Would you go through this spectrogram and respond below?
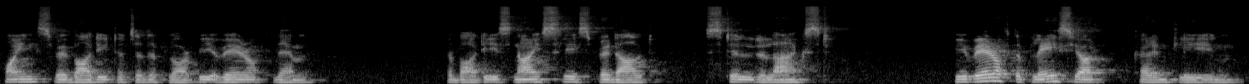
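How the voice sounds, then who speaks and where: A man leading a guided relaxation as a yoga instructor, speaking in short, measured instructions with long pauses, recorded in a reverberant room. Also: fairly low pitch, little pitch movement, creaky. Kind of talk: slow guided meditation. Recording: echoey reverberant room, faint background hiss.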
